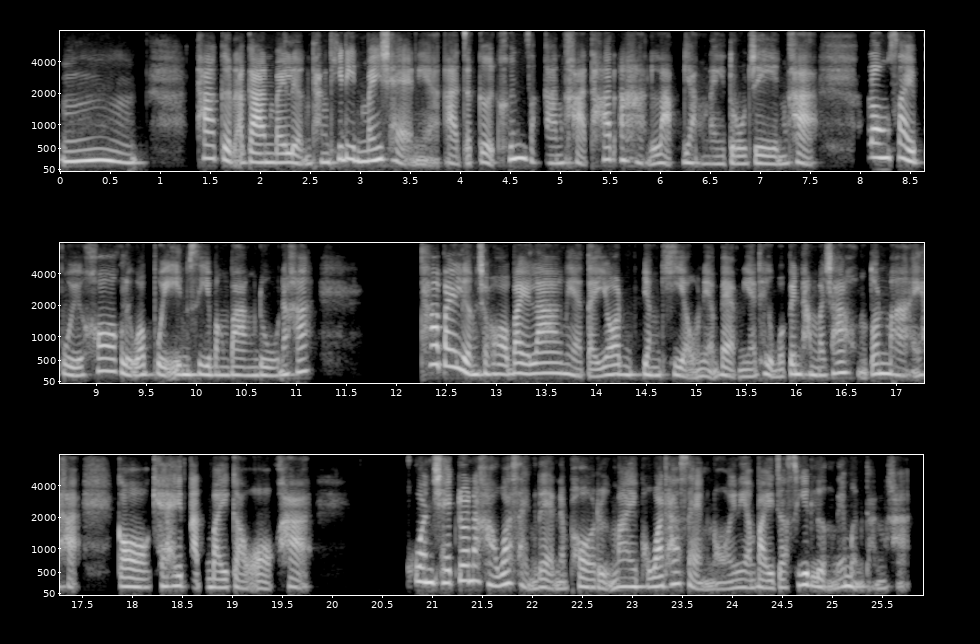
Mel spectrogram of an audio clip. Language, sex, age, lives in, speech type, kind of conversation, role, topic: Thai, female, 30-34, Thailand, read, expert-assistant, expert, การปลูกผักชีฝรั่งในกระถาง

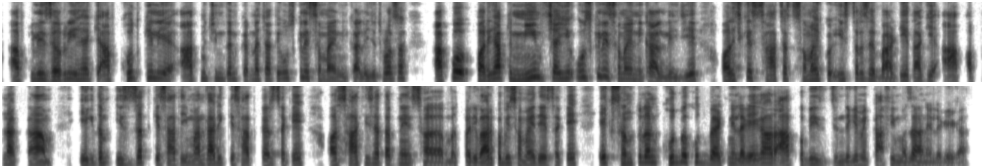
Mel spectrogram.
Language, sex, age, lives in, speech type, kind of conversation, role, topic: Hindi, male, 30-34, India, conversation, podcast, guest, घर से काम करने से आपकी दिनचर्या में क्या बदलाव आया?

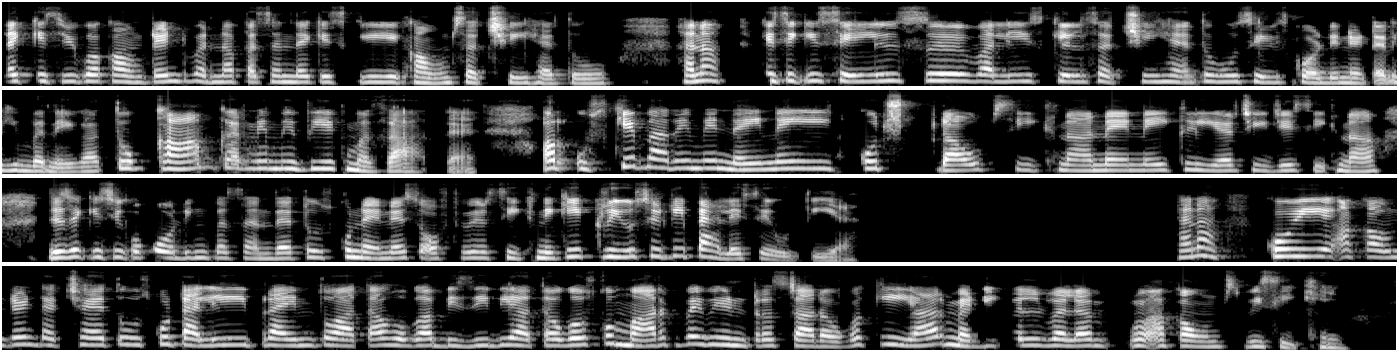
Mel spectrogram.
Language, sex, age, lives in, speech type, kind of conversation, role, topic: Hindi, female, 25-29, India, conversation, podcast, host, Aap apni curiosity ko roz kaise jagaye rakhte hain?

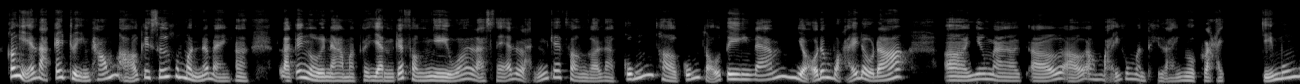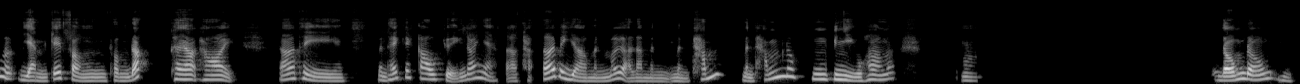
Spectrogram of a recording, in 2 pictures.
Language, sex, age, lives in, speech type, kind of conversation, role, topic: Vietnamese, female, 30-34, Vietnam, conversation, podcast, guest, Bạn đã được dạy những điều gì về tổ tiên từ khi còn nhỏ?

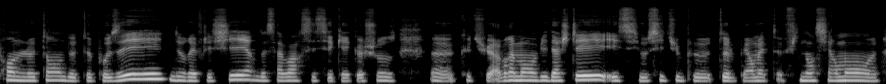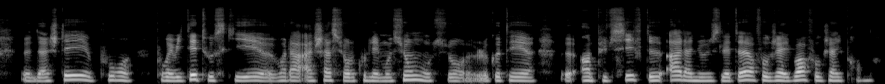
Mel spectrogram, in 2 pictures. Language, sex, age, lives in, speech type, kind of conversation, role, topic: French, female, 20-24, France, conversation, advice, advisor, Comment puis-je gérer mon budget lorsque j’achète des vêtements et des cadeaux ?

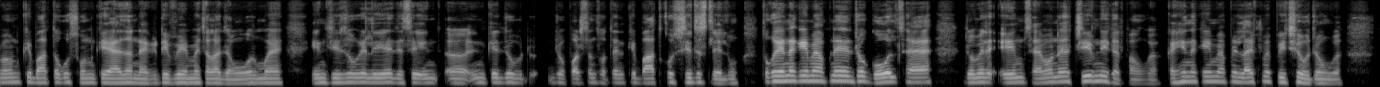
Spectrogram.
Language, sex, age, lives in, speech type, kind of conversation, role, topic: Hindi, male, 20-24, India, conversation, podcast, guest, Negative self-talk ko control karne ke tumhare simple tareeke kya hain?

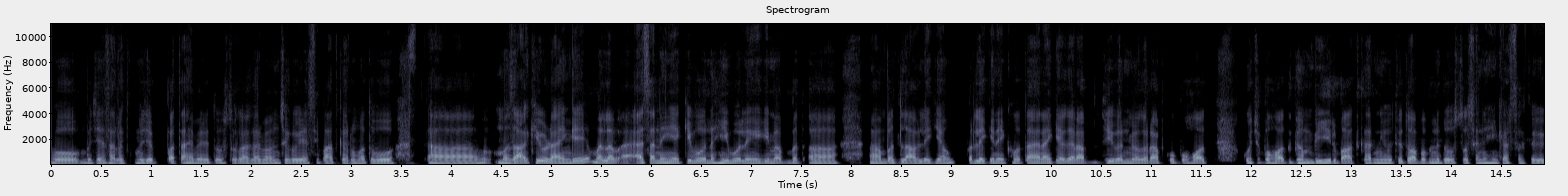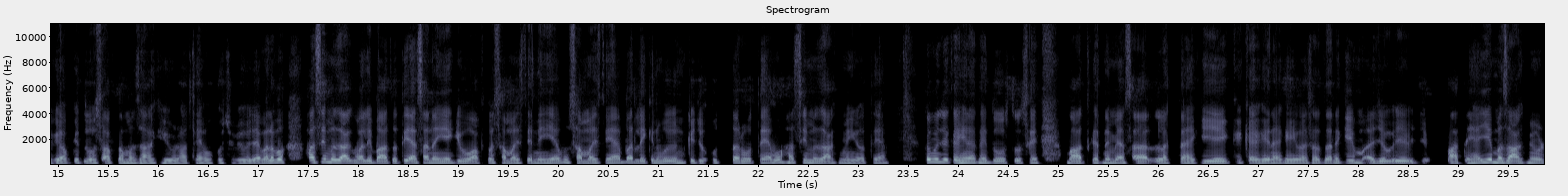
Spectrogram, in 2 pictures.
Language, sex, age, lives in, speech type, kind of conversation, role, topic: Hindi, male, 25-29, India, conversation, advice, user, मैं अपनी नई पहचान कैसे ढूँढूँ?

